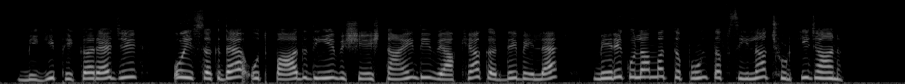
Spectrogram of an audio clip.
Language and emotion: Dogri, fearful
